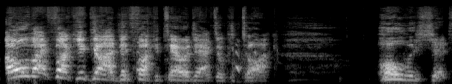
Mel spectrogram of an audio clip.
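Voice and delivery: high, loud freaked-out yelling; shocked shout. Pretend. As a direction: yell in mock horror. Mock shock at talking dinosaur.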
